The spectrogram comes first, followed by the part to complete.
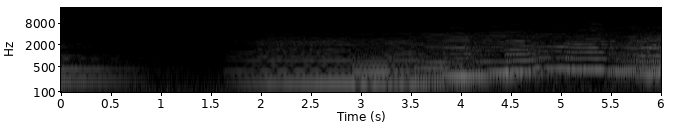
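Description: Background music of slow bowed strings, cello and violin. A phrase fades out in the first second, and a new held note swells in about a second and a half in, with the line stepping upward in pitch near the end.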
